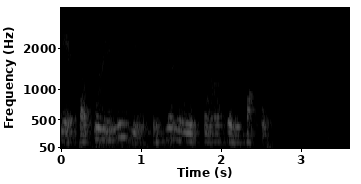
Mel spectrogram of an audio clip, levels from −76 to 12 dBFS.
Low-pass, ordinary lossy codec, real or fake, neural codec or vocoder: 3.6 kHz; Opus, 16 kbps; fake; codec, 44.1 kHz, 2.6 kbps, DAC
